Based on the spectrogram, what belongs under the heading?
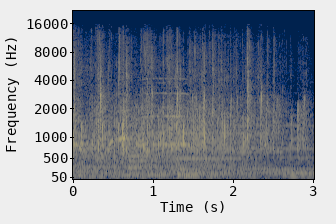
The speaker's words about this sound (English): Give the Lord a clap offering if you have a free hand. Amen.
